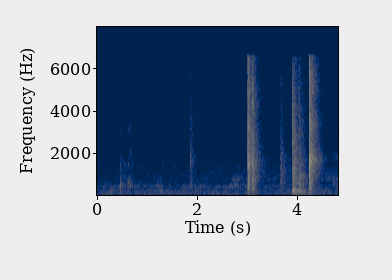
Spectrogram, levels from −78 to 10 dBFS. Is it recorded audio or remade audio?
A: recorded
